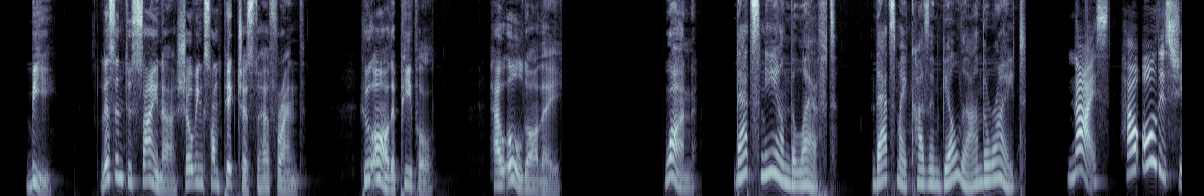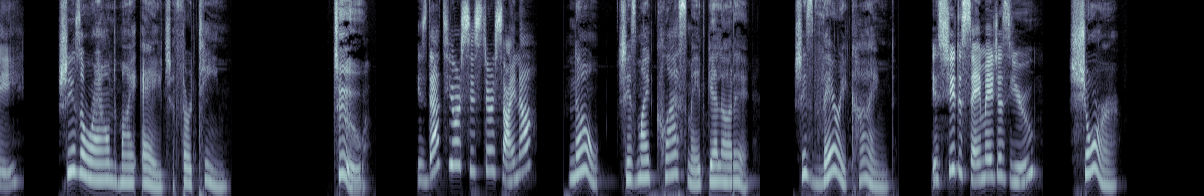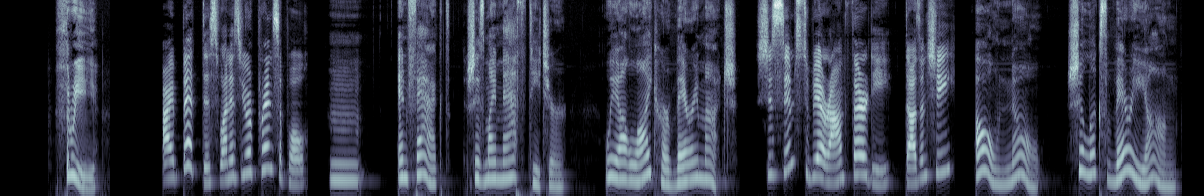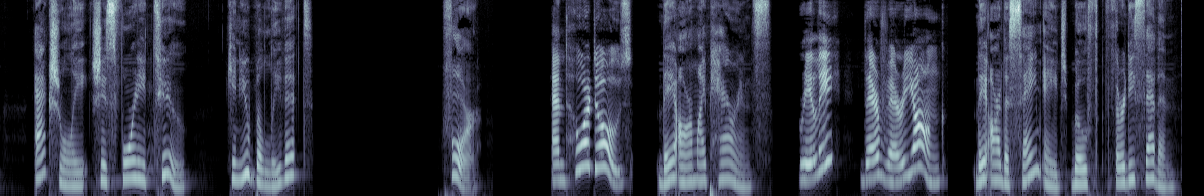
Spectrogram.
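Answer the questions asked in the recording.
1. Sina's cousin Gilda, 13
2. Sina's classmate Gelare, 13 (same age as Sina)
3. Sina's math teacher, 42
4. Sina's parents, both 37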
